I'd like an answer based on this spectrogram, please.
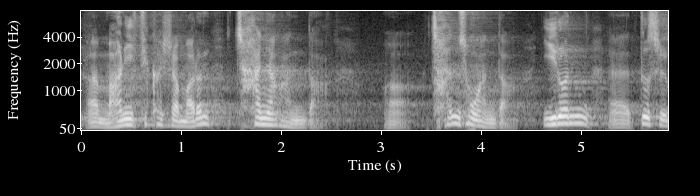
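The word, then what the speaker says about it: Magnificat: 그런데 이게 라틴어로 바로 마니피캇이라고 하는 말입니다. 마니피캇. 영어로 말하면 매그니피켓 이렇게 말하죠. 좀 스펠링이 다르니까. 근데 라틴어로는 마니피캇. 캐톨릭에서도 지금도 마니피캇. 그리고 영어로 말하면 매그니피켓 이렇게 말합니다.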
